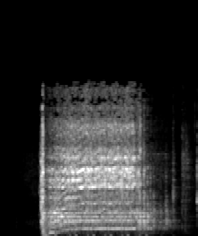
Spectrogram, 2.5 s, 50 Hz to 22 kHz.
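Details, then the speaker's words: Toro TimeCutter zero-turn (model 75740), Toro-branded Loncin engine: starter whirs with steady compression pulses but never fires despite good spark; no-start because the choke linkage pops out of its groove so the choke never closes. "that's why this unit will not start is because it's actually not choking and it was the same with the other one over there"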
